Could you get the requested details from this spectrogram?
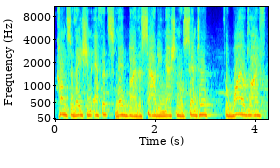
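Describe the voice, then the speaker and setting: A man reading scripted nature documentary narration in a measured, formal manner. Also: mid-range voice, poor audio. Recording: loud music under narration.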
